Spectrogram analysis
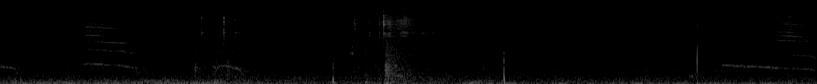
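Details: Three one-month-old kittens, of village cat and Persian cat stock, mewing indoors: two high, thin, slightly rising meows, one near the start and one at the end, with soft clicks and handling noises between them.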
